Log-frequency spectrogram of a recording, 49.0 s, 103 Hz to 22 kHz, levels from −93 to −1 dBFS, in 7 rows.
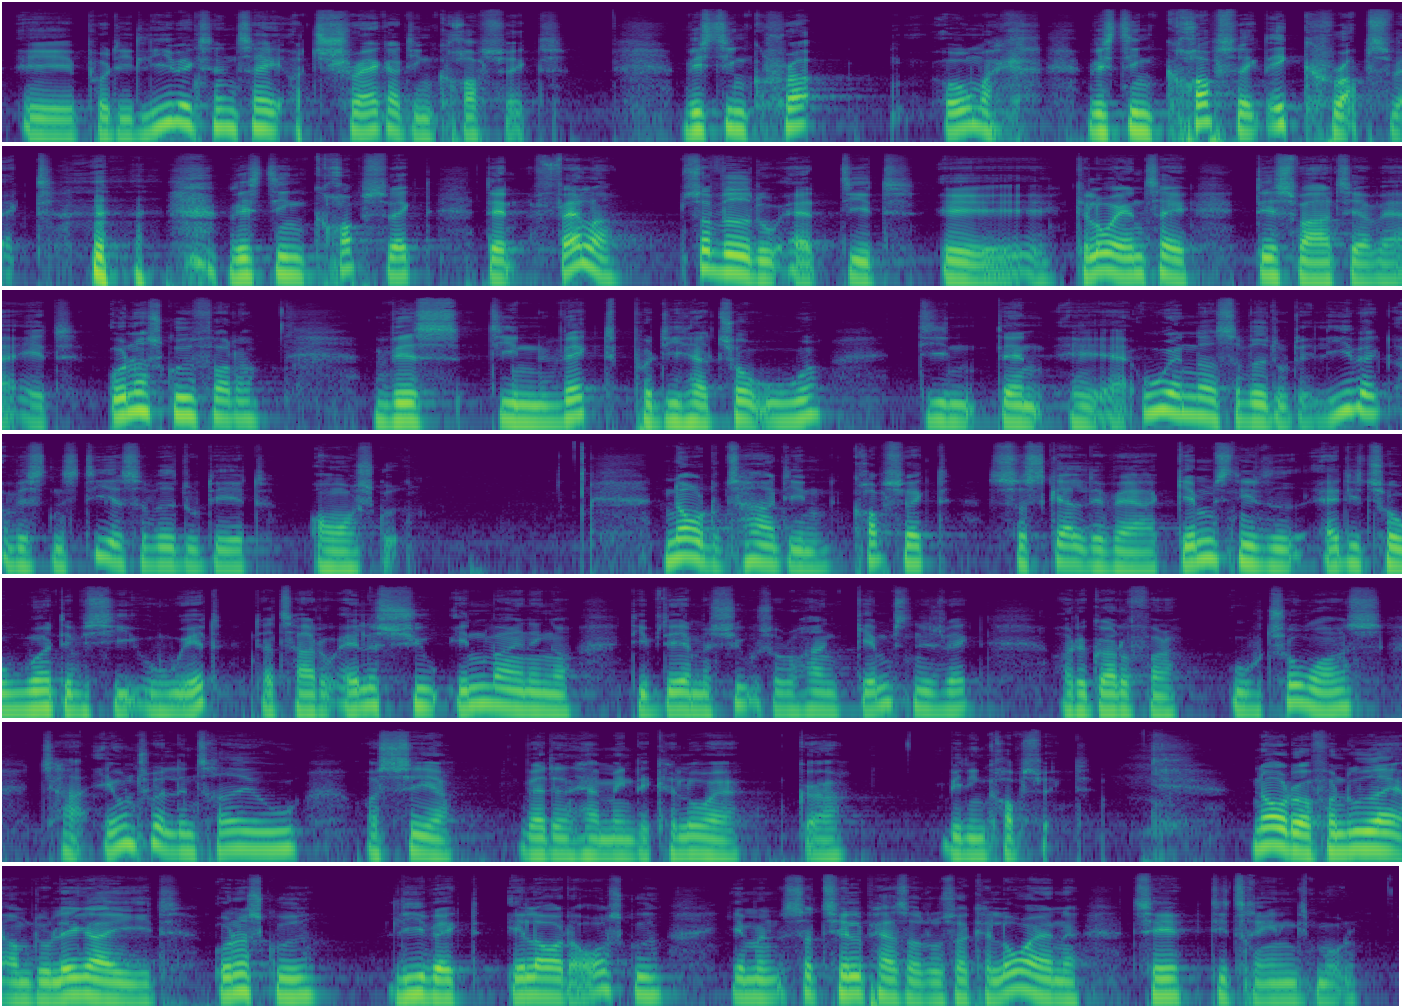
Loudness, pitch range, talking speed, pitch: -28 LUFS, 130-160 Hz, 185 wpm, 145 Hz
